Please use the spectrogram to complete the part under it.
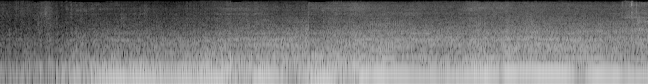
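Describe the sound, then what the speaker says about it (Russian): A nearby car engine growls and revs, the low rumble rising and falling in pitch through the whole stretch with no talking. "Оп, завелась. Рычит громче, чем твоя? Рычит."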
